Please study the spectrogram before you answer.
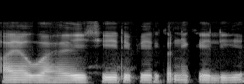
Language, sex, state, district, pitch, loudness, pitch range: Hindi, male, Haryana, Charkhi Dadri, 105 Hz, -17 LUFS, 105-110 Hz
